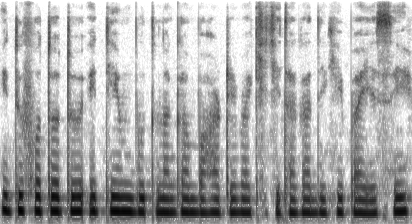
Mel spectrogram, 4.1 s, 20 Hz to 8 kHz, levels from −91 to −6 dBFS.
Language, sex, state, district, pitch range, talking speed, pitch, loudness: Nagamese, female, Nagaland, Kohima, 180-195 Hz, 190 wpm, 180 Hz, -15 LUFS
